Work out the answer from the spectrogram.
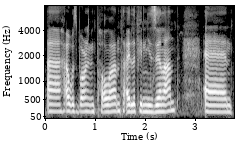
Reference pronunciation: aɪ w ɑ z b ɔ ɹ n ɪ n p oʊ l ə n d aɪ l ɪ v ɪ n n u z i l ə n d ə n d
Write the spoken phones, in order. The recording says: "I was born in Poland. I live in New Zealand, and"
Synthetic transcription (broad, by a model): aɪ w ɑ z b ɔ ɹ n ɪ n p oʊ l ə n d aɪ l ɪ v ɪ n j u z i l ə n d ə n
